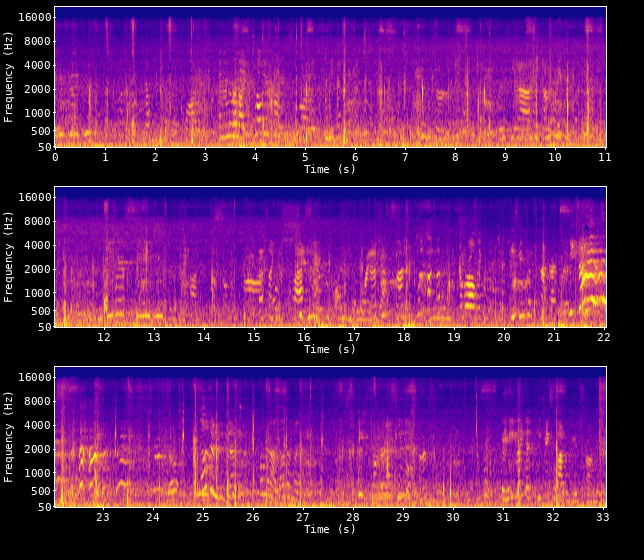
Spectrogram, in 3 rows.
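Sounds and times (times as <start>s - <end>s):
faint distant voices: 0.0s - 33.0s
footsteps on dirt trail: 0.0s - 33.0s.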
